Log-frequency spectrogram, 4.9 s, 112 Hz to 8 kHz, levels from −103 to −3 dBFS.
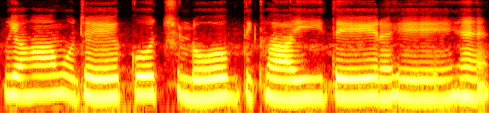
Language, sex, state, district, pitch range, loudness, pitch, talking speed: Hindi, female, Madhya Pradesh, Katni, 205-220 Hz, -15 LUFS, 210 Hz, 100 wpm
